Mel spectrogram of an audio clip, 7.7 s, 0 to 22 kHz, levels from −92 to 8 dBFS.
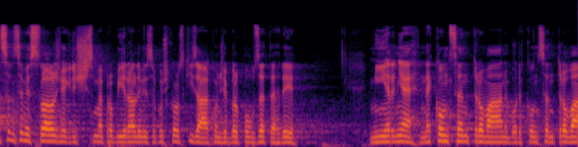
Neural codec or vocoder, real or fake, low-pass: none; real; 10.8 kHz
